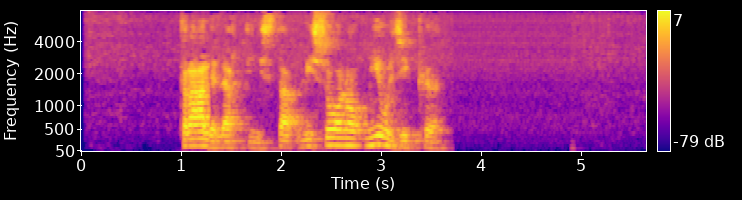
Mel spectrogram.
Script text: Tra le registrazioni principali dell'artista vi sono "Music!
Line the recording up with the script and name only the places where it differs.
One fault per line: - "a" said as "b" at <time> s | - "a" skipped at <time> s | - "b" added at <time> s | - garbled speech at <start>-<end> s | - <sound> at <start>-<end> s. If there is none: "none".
- "le registrazioni principali" skipped at 1.2 s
